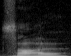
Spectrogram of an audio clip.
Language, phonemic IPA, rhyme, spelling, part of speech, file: German, /tsaːl/, -aːl, Zahl, noun, De-Zahl.ogg
- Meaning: 1. number, numeral, figure 2. tails (side of a coin)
